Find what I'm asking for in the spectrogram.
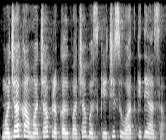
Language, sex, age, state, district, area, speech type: Goan Konkani, female, 30-45, Goa, Canacona, rural, read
